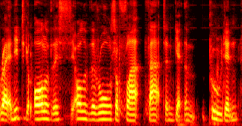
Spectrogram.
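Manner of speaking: plain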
